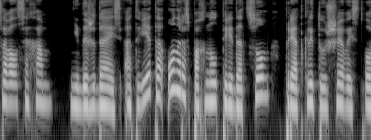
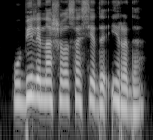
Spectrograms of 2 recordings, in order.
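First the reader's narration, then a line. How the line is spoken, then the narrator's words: Dry. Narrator (Russian): сухо ответил он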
